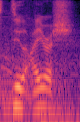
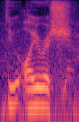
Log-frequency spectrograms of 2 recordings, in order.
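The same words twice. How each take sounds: First: Said in the usual way. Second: "Irish" said as "Oirish" in an Irish accent. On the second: Shown as a demonstration. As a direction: put on an Irish accent, "Oi" opening "Irish". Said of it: "hear me do".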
